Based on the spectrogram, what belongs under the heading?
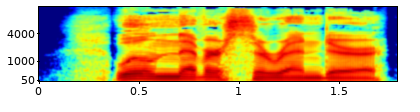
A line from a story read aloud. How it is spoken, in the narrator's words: Sigarthur's two men yelled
